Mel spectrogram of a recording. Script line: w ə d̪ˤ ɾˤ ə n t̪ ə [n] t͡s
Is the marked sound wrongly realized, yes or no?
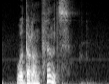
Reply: no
